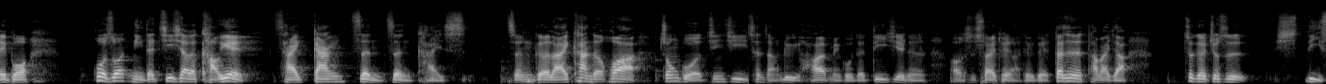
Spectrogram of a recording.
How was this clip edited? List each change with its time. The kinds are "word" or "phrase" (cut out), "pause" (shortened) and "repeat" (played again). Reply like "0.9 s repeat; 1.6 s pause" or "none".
9.1 s word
